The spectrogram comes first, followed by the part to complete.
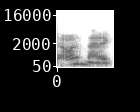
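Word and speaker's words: Automattic: working for the open source project sponsored by Automatic? Is that how, did I say it right? Okay. Yes, I work. Yeah, this is a complicated sentence. I am sponsored by Automatic to work on the open source project.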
